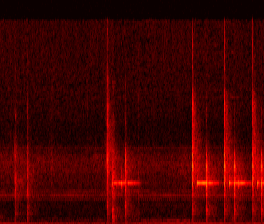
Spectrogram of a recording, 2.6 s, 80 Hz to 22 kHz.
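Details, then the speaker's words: Electric kettle that switches on but does not heat, set to 80 degrees on the bench: several short, dry ticks as the relay on the control board switches on and off normally. "Ese ruidito hace referencia a que este elemento que tenemos aquí, que se llama relé, ¿sí?"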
